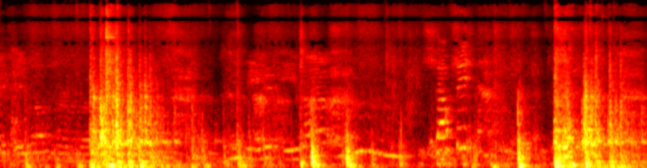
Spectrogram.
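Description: A basketball thuds against a small hoop's backboard.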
